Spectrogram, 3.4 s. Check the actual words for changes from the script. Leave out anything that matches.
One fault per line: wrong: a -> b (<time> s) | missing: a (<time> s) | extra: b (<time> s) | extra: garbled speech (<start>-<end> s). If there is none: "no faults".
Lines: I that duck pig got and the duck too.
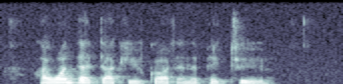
extra: want (0.5 s)
wrong: pig -> you've (1.3 s)
wrong: duck -> pig (2.0 s)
